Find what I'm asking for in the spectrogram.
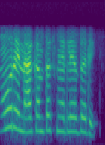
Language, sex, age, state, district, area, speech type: Kannada, female, 18-30, Karnataka, Gulbarga, urban, conversation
